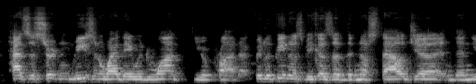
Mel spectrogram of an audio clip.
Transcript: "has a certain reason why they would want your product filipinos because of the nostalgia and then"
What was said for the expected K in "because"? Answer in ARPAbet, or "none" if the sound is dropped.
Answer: K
